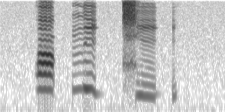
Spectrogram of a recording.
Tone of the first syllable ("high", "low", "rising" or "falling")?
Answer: high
